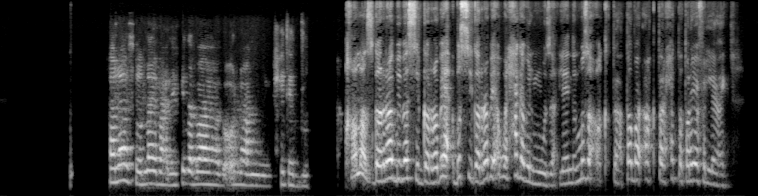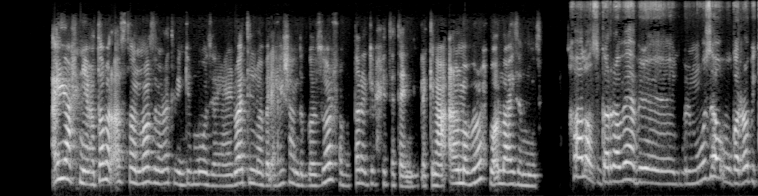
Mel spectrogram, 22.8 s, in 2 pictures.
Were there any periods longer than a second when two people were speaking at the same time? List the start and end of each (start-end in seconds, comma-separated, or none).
none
